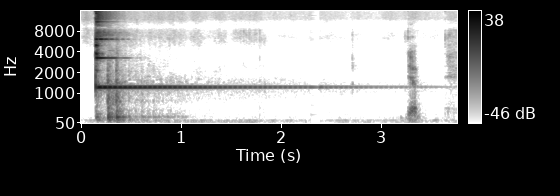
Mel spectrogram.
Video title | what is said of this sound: 🎥 Live Auction Reveal! Mickey Mouse, Pepsi, Longaberger & Vintage Treasures Galore! | Glass doesn't ring. See it? Uh, crystal rings. Glass just kind of tinks and it's kind of a a dead sound.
